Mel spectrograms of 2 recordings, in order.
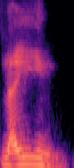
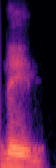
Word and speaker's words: Nain: By the way, Nain, the bus doesn't go through Nain, which I think is actually pronounced Nain.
